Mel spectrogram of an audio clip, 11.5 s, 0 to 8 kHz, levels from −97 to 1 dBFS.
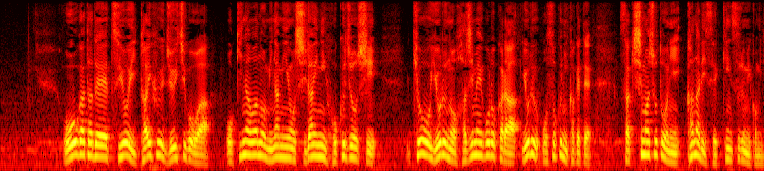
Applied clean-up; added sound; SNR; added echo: none; none; none; none.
